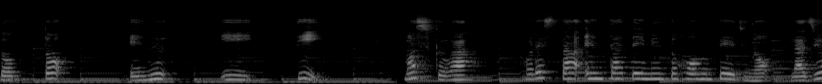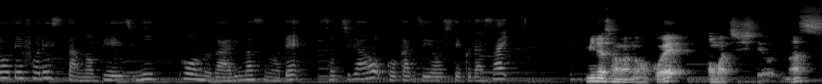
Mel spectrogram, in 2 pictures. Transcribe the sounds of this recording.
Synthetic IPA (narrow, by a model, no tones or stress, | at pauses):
d̪̥o̞t̪ːo̞ | e̞nɯ̟ː | t̪ʲiː | mo̞ɕi̥kɯ̟β̞aɸo̞ɾe̞sɨ̥t̪aʔẽ̞nt̪aːt̪e̞imẽ̞nt̪o̞ɦo̞ːmɯ̟pe̞ːʑino̞ɾaʑio̞d̪e̞ɸo̞ɾe̞sɨ̥t̪ano̞pe̞ːʑiɲ̟iɸo̞ːmɯ̟ɡaːɾʲimasɨno̞d̪e̞ | so̞t͡ɕiɾao̞ɡ̥o̞kat͡sɨjo̞ːɕi̥t̪e̞kɯ̟d̪asai | mʲinasamano̞hoko̞eo̞mat͡ɕi̥ɕi̥t̪e̞o̞ɾʲimasɨ̥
